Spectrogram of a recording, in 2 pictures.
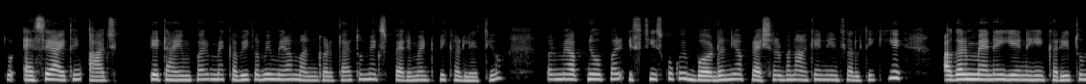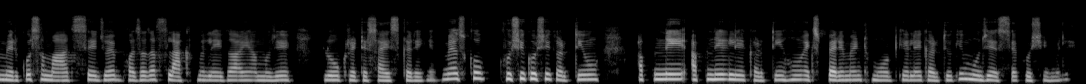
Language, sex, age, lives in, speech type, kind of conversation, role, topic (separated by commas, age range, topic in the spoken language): Hindi, female, 30-34, India, conversation, podcast, guest, Ghar ke khane aur parivaarik recipes se sanskaar aur moolya kaise aage badhte hain?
